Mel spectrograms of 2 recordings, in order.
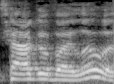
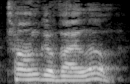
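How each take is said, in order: First: The name is said without an n sound. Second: The name is said with an n sound. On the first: The speaker calls it wrong. "is what I want to say" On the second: The speaker calls it right. "but it's Taulia Tagovailoa"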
